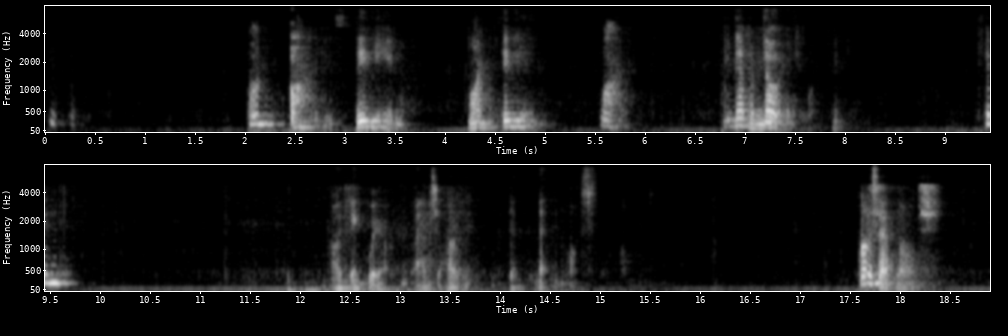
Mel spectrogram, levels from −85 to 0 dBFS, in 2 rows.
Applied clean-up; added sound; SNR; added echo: neural mask model DeepFilterNet 3.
